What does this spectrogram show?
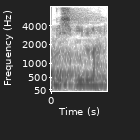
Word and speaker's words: بسم الله: Baik, pada lafal bismillah ini ada huruf sin yang harus kita baca sebagai huruf sin. Jangan sampai terbacanya shin atau sod. Karena huruf sin ini kalau di bahasa Indonesia itu seperti huruf S gitu ya. Huruf asli S gitu. Bismillah seperti itu.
